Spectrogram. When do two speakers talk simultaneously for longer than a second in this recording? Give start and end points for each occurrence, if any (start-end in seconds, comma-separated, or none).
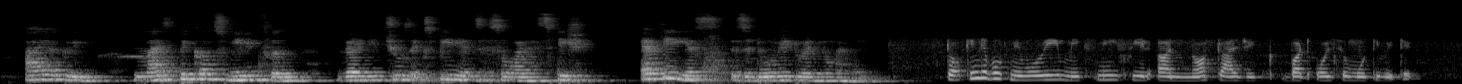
none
